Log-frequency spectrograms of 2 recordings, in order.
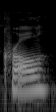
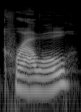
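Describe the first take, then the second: First: The name is said with one syllable. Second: The name is said with two syllables. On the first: This is how the family says it. The speaker calls it right. "my husband's whole family says Kroll" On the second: This is how the spelling looks. The speaker calls it wrong. "It looks like Crowell"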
